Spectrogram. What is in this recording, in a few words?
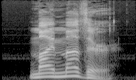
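"my mother", English, male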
